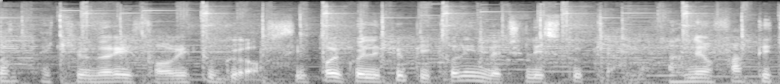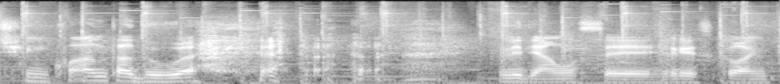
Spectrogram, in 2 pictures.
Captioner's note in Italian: risate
